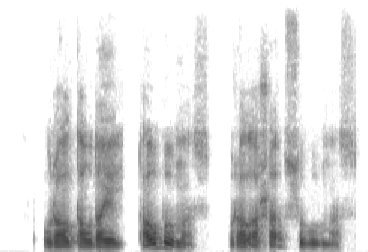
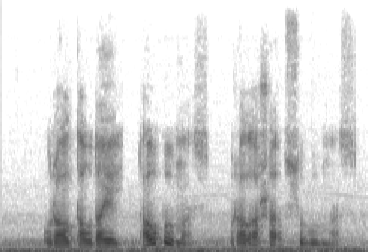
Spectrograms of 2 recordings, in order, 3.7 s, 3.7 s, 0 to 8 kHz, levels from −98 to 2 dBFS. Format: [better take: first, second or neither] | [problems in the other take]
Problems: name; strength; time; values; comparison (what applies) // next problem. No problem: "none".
first | background sound (Motor vehicle (road)); 6 dB below the speech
